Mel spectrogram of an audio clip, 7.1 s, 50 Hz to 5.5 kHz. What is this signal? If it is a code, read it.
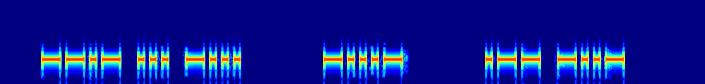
Morse code, heard as a keyed tone, about 20 wpm, 700 Hz. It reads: QSB <BT> WX
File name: UK MASTER QSOs TRAINING / 20WPM / UK MASTER QSOs 0044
